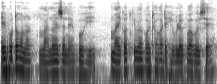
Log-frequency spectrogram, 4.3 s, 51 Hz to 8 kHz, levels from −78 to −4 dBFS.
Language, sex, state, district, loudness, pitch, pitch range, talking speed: Assamese, male, Assam, Kamrup Metropolitan, -18 LUFS, 105 Hz, 100-115 Hz, 165 wpm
